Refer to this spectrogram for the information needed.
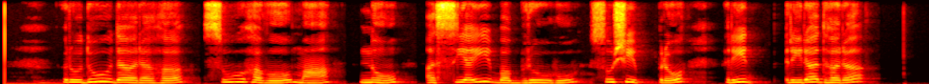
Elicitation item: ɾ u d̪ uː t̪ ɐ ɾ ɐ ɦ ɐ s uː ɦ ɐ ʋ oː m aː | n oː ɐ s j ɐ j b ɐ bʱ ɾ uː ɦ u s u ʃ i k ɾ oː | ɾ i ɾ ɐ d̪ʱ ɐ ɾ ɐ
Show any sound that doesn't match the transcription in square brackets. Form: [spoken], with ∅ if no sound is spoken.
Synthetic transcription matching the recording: ɾ u d̪ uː [d̪] ɐ ɾ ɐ ɦ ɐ s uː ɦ ɐ ʋ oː m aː | n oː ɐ s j ɐ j b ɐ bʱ ɾ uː ɦ u s u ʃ i [p] ɾ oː | ɾ i ɾ ɐ d̪ʱ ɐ ɾ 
